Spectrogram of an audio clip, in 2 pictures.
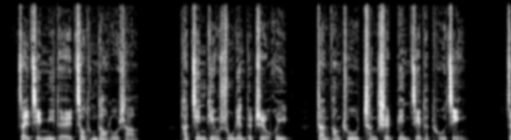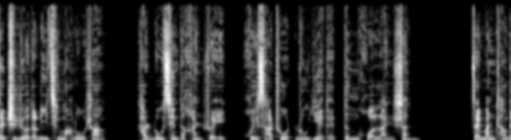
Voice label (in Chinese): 男, 人物专题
